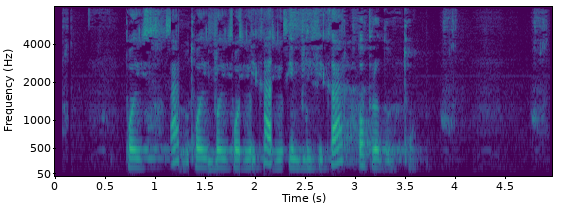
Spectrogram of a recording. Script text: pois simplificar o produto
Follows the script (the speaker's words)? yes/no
no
